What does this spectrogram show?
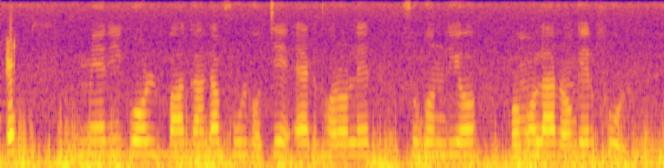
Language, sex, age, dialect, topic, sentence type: Bengali, female, 25-30, Jharkhandi, agriculture, statement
